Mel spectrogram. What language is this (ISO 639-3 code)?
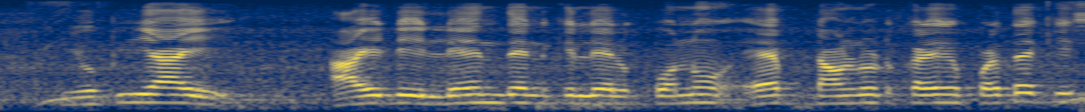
mai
